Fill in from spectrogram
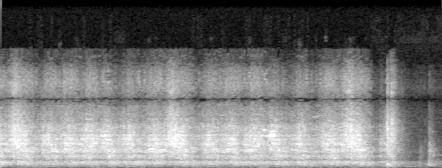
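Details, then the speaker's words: Jeep Wagoneer on a start attempt: fast, light clicking at about three or four a second with no engine note. Source of the click unclear, while fuel pours from the carburetor's bottom gasket. "I don't know what that clicking is."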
